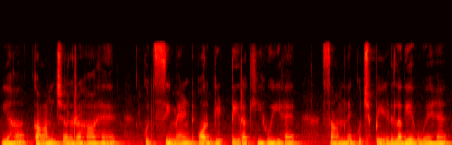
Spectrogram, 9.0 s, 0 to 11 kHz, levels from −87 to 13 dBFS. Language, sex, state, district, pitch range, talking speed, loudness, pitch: Hindi, female, Goa, North and South Goa, 225-235 Hz, 120 wpm, -28 LUFS, 230 Hz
